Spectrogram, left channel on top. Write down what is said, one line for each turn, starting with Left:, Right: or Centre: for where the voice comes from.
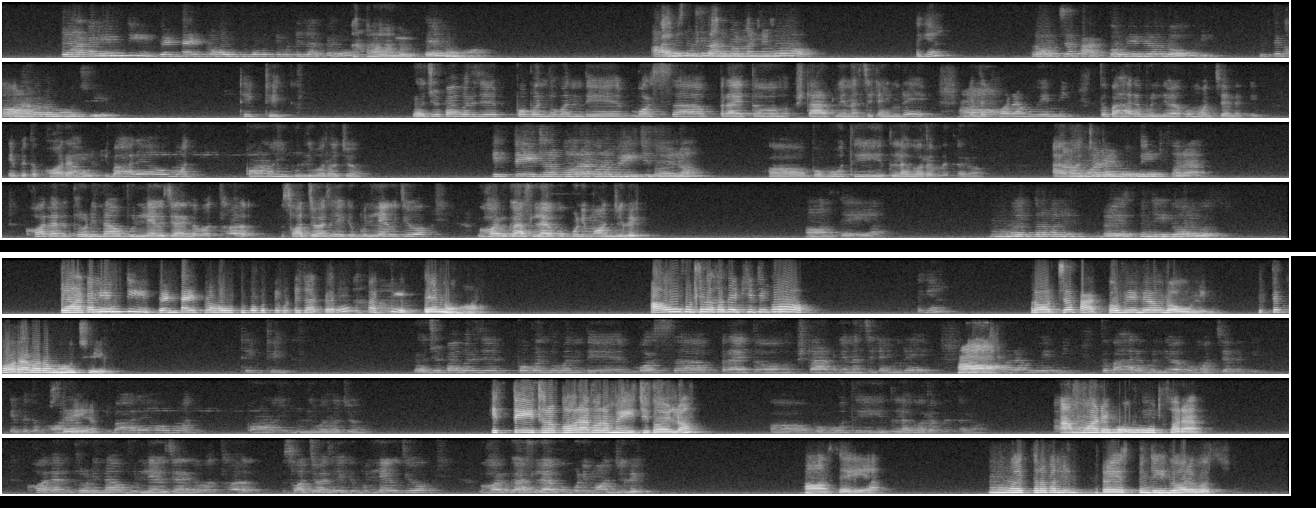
Right: ଯାହା ଖାଲି ଏମିତି ଇଭେଣ୍ଟ ଟାଇପର ହଉଥିବ ଗୋ ଟେ ଗୋଟେ ଜାଗାରେ
Left: ହଁ
Right: ବାକି ଏତେ ନୁହଁ। ଆଉ
Left: ଆମେ ସେମିତି
Right: ଗୋଟେ କଥା
Left: ସାଙ୍ଗମାନେ
Right: ଦେଖିଥିବ
Left: ଆଜ୍ଞା
Right: ରଜ ପାଗବି ଏବେ ଆଉ ଦଉନି, କେତେ ଖରା
Left: ହଁ
Right: ଗରମ ହଉଛି।
Left: ଠିକ୍ ଠିକ୍। ରଜ ପାଗରେ ଯେ ପବନ ଫବନ ଦିଏ ବର୍ଷା ପ୍ରାୟତଃ ଷ୍ଟାର୍ଟ ହୁଏ ନା ସେ ଟାଇମରେ।
Right: ହଁ।
Left: ଏତେ ଖରା ହୁଏନି ତ ବାହାରେ ବୁଲିବାକୁ ମଜା ଲାଗେ, ଏବେ ତ ଖରା
Right: ସେଇଆ
Left: ହଉଚି। ବାହାରେ ଆଉ ମଜ୍ କଣ ହିଁ ବୁଲିବ ରଜ?
Right: କେତେ ଏଇଥର ଖରା ଗରମ ହେଇଛି କହିଲ?
Left: ଅ ବହୁତ ହି ହେଇଥିଲା ଗରମ ଏଥର। ଆଉ
Right: ଆମ
Left: ରଜରେ
Right: ଆଡେ ବହୁତ
Left: ଏମିତି
Right: ଖରା।
Left: ଖରାରେ ଥୋଡ଼ିନା ଆଉ ବୁଲିବାକୁ ଯାଏହବ ଥ ସଜ ବାଜ ହେଇକି ବୁଲିବାକୁ ଯିବ, ଘରକୁ ଆସିଲାକୁ ପୁଣି ମନ୍ ଜୁଲେଇ।
Right: ହଁ ସେଇଆ, ମୁଁ ଏଥର ଖାଲି ଡ୍ରେସ୍ ପିନ୍ଧିକି ଘରେ ବସିଛି।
